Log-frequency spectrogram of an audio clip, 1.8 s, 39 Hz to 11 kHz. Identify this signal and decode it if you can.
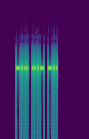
Morse code, heard as a keyed tone, about 44 wpm, 700 Hz. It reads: BVD
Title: All Cut Numbers - 3-Digit 45wpm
